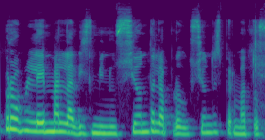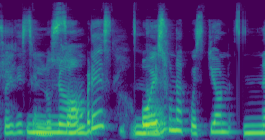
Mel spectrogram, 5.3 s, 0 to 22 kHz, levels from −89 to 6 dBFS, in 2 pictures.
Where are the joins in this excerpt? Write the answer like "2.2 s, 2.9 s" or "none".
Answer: none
